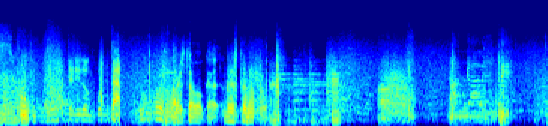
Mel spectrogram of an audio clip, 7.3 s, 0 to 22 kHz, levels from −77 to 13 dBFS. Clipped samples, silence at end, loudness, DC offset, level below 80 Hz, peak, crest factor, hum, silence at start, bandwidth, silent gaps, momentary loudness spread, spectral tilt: under 0.1%; 0 s; -27 LUFS; under 0.1%; -56 dBFS; -6 dBFS; 20 dB; none; 0 s; 13.5 kHz; none; 13 LU; -5.5 dB/octave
